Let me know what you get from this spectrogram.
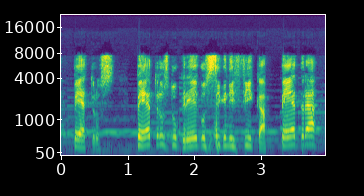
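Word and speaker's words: Πέτρος: grego e a e Pedro do grego se pronuncia Petros Petros do grego significa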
